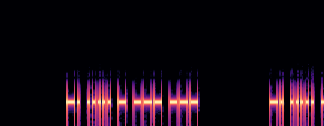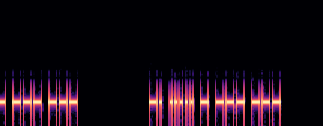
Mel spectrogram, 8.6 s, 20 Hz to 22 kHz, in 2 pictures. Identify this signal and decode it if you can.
Morse code, heard as a keyed tone, about 34 wpm, 700 Hz. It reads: N5TOO N5TOO N5TOO
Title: Call Signs Repeated 2x - 35wpm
